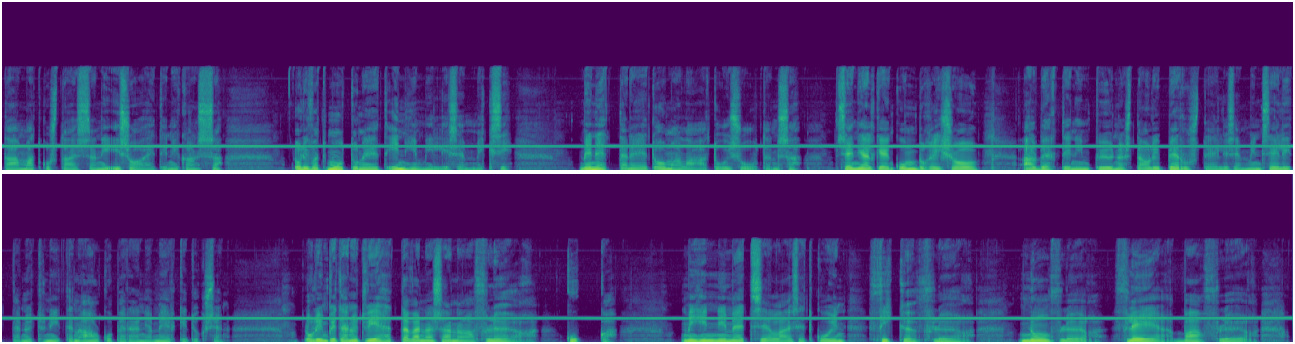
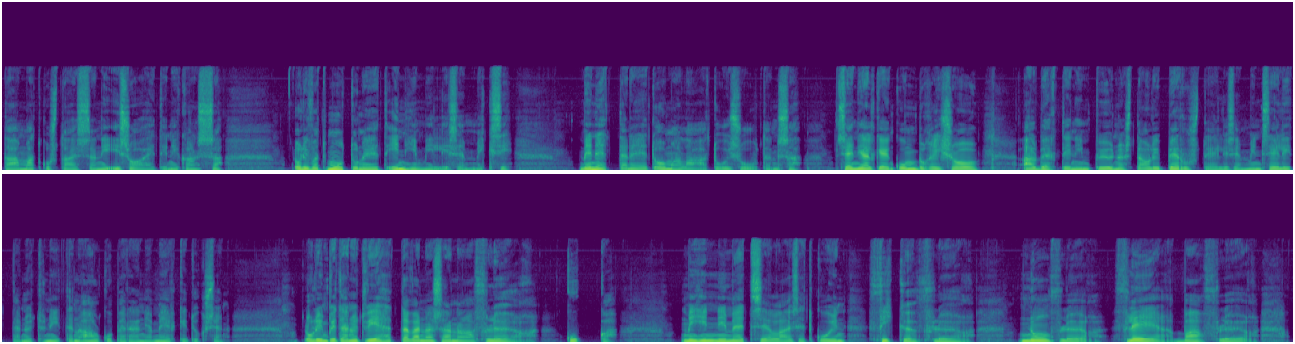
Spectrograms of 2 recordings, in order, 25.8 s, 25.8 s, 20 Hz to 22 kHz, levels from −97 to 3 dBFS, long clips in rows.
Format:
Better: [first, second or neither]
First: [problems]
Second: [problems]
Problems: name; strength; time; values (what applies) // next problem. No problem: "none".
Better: second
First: high-pitched whine; loud; throughout; 3 kHz, 9 dB below the speech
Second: none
